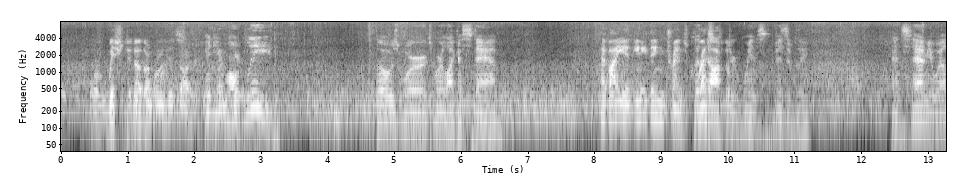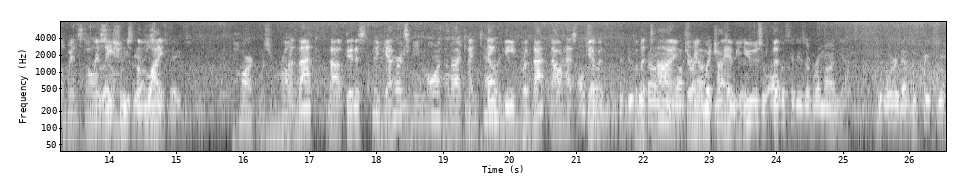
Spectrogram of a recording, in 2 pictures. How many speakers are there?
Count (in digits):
3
